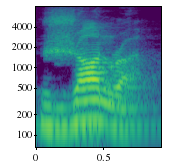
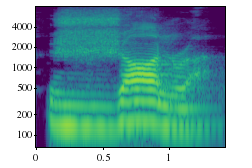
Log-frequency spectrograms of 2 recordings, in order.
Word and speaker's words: genre: would you say it the correct pronunciation is genre pay attention to the first sound it's like but you have to put your voice into it genre genre next up is actually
